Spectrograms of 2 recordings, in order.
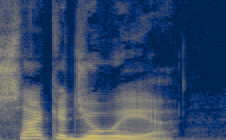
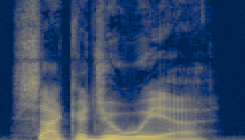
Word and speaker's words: Sacagawea: Her name, as we commonly pronounce it today, was Sacagawea, probably pronounced Sacagawea in reality, as many historians have determined, but opinions are still divided.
